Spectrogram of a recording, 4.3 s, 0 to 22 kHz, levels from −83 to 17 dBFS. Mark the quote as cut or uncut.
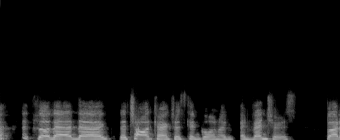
cut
